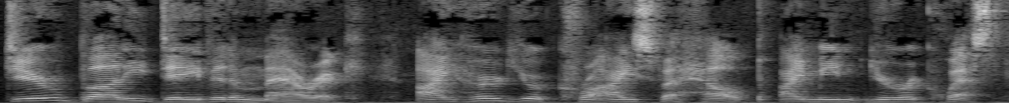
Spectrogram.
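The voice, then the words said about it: Put-on American New York accent. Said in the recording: “what accent do you want Anne Coletta in? ... It's New York. It's all New York-ish, Albany way. ... So it'll be American.”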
